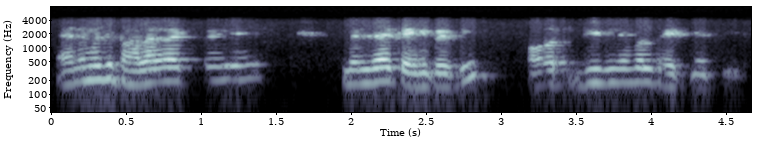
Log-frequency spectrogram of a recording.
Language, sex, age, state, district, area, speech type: Hindi, male, 30-45, Madhya Pradesh, Balaghat, rural, conversation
